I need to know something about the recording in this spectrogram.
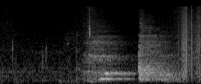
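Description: A person clearing their throat with a short cough, about a second in.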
